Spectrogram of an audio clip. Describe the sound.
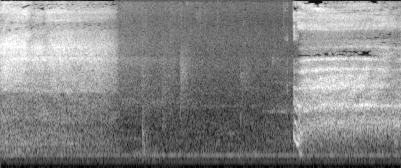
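Slow exhaling breath during a guided relaxation and breathing exercise: a long, soft, airy hiss that fades, a quiet pause, then another breathy exhale begins.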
